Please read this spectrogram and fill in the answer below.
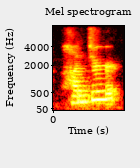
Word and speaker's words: Huntr: But there's also some online tools like Hunter. It's spelled HUNTR.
